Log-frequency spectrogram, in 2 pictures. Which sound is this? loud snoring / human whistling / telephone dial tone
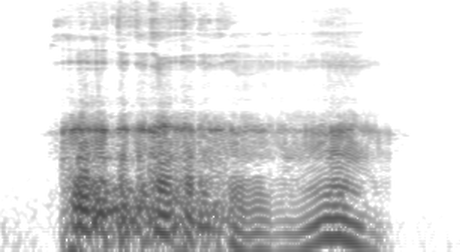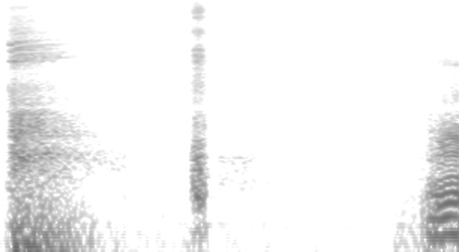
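loud snoring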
